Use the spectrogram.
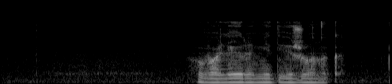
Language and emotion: Russian, neutral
